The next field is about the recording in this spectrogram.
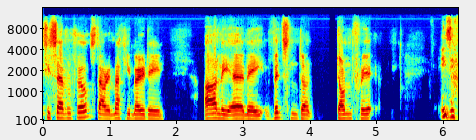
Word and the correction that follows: D'Onofrio: How is it pronounced? Is D'Onofrio. It D'Onofrio, D'Onofrio and Adam Baldwin.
